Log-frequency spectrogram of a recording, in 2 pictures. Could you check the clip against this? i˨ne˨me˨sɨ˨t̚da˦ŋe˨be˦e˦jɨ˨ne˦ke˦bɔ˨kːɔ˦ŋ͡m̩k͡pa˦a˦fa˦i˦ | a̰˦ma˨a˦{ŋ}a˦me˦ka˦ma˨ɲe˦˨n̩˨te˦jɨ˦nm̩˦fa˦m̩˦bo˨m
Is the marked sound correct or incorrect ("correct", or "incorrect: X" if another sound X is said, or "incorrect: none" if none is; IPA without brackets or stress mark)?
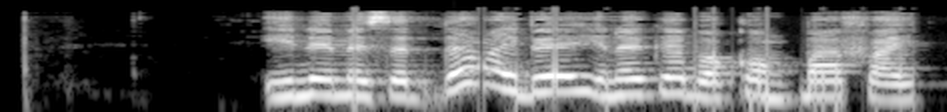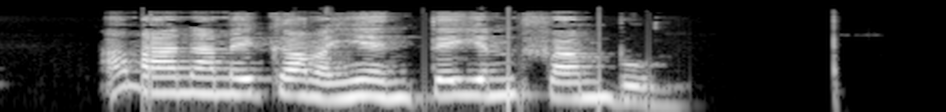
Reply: incorrect: n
